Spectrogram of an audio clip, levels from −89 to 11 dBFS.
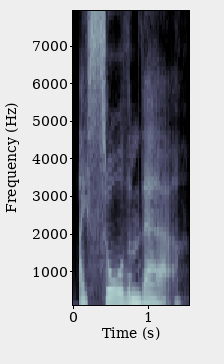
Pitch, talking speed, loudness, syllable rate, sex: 205 Hz, 155 wpm, -16 LUFS, 4.3 syllables/s, female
